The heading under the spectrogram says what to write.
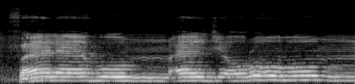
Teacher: falahum ada tanda mati, dia jumpa hamzah, tak dengung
